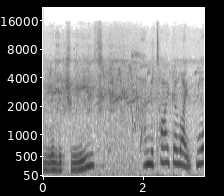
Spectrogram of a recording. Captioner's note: jungle animals calling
